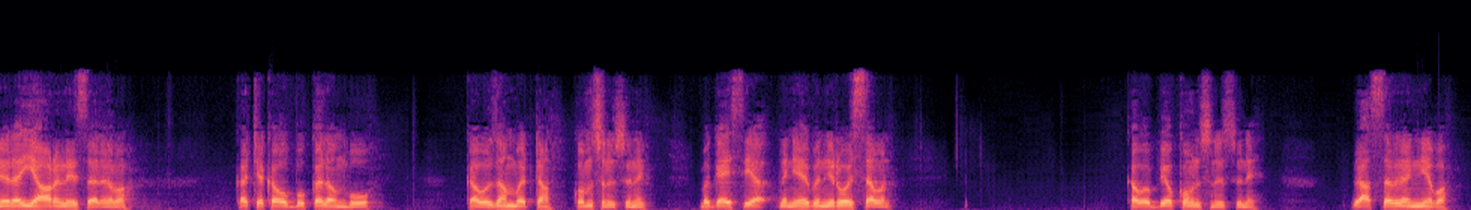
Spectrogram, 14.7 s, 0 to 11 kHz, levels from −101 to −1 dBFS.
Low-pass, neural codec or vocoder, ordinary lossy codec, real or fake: 7.2 kHz; codec, 16 kHz, 0.5 kbps, X-Codec, WavLM features, trained on Multilingual LibriSpeech; AAC, 48 kbps; fake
